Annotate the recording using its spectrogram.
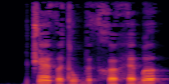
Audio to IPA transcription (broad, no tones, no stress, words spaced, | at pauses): t͡ʃɛ̃θətu bʏθxœhɛ ɓə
